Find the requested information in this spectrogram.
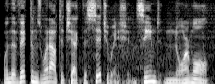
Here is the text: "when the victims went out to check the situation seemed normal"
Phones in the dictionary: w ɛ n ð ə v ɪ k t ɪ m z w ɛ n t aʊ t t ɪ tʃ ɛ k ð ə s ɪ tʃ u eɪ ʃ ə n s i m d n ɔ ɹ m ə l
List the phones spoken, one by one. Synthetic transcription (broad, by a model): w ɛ n ð ə v ɪ k t ɪ m z w ɛ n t aʊ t t ɪ tʃ ɛ k ð ə s ɪ tʃ u eɪ ʃ ə n s i m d n ɔ ɹ m l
